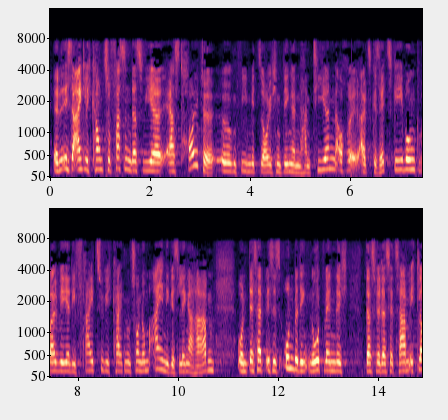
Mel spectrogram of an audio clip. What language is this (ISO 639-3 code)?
deu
